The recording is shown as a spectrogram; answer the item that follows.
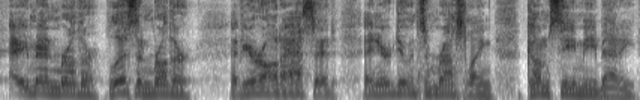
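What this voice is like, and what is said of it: Hulk Hogan impression. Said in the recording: “It's Hulk Hogan ... I told you, every impersonation sounds like me ... Doing an impersonation.”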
